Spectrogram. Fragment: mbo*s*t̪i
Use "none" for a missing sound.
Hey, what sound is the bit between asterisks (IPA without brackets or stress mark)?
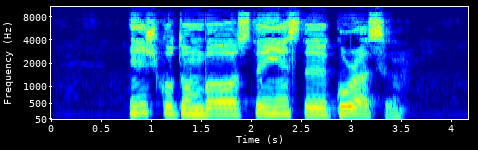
s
